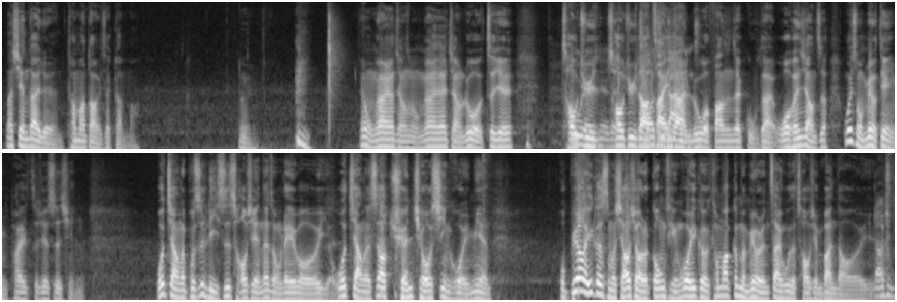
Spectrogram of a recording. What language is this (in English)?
Chinese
